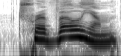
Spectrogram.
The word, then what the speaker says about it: Trevelyan: Second of all, that guy have that Travestarian, what was his name? – I learned to pronounce it, so I will pronounce Trevelyan, Charles Trevelyan.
